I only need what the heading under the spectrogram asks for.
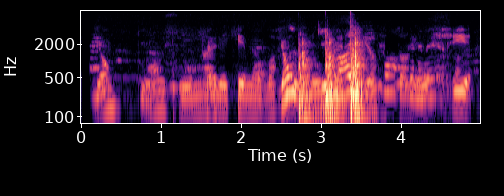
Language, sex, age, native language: Icelandic, male, 14, Icelandic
